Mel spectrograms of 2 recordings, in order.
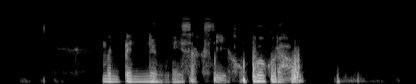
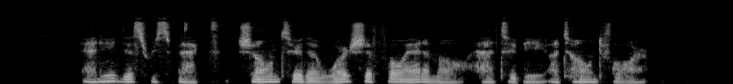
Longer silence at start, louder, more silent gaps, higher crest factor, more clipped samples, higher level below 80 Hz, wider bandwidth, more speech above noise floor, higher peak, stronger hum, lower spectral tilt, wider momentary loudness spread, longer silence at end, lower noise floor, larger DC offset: first, 1.05 s vs 0.8 s; first, -23 LUFS vs -27 LUFS; neither; about the same, 22 dB vs 20 dB; neither; second, -62 dBFS vs -50 dBFS; about the same, 9.2 kHz vs 9.4 kHz; about the same, 46 dB vs 47 dB; first, -2 dBFS vs -8 dBFS; neither; first, -7.5 dB/octave vs -4.5 dB/octave; first, 19 LU vs 11 LU; about the same, 0.75 s vs 0.85 s; second, -68 dBFS vs -73 dBFS; neither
